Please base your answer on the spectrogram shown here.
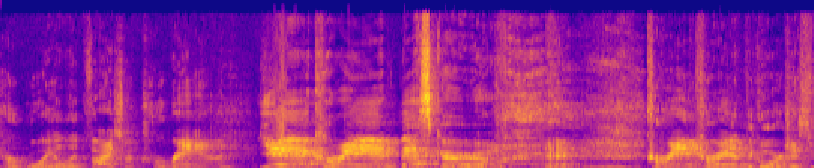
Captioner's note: laughs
